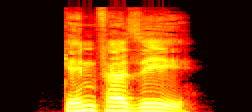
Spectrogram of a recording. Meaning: Lake Geneva (a large lake in Switzerland)
- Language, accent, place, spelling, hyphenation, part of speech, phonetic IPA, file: German, Germany, Berlin, Genfersee, Gen‧fer‧see, proper noun, [ˈɡɛnfɐˌzeː], De-Genfersee.ogg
